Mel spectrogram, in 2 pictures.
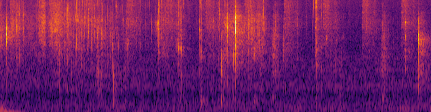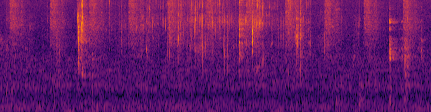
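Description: A big bite into a chicken shawarma roll, then close-miked chewing of the wrap, with many small wet crackles and crunches.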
